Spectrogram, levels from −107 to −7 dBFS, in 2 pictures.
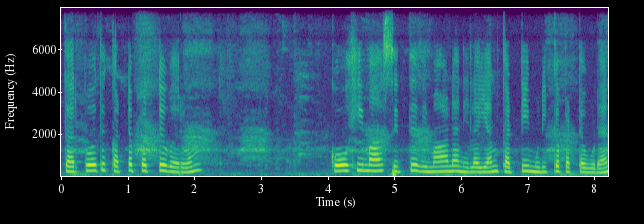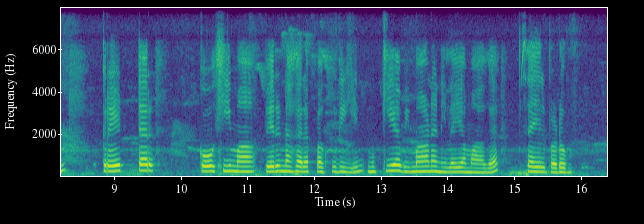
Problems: none marked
